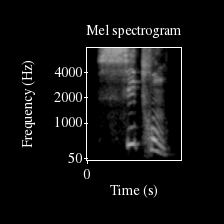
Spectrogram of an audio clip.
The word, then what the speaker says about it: citron: Citron. Oui, tu as raison, c'est aussi juste un C. Il ne faut pas de cédille avant le E et le I. Le C prononce S.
